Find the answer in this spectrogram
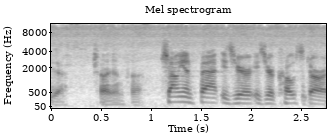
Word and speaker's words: Chow Yun-Fat: Yes, Chow Yun-Fat.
